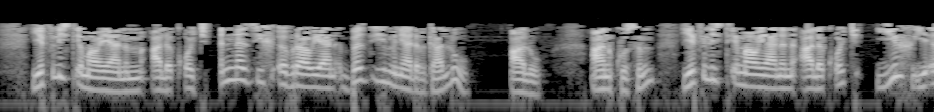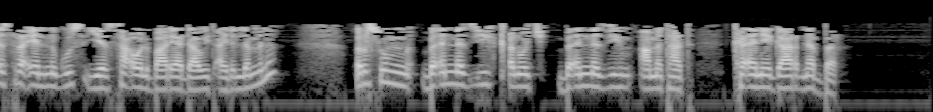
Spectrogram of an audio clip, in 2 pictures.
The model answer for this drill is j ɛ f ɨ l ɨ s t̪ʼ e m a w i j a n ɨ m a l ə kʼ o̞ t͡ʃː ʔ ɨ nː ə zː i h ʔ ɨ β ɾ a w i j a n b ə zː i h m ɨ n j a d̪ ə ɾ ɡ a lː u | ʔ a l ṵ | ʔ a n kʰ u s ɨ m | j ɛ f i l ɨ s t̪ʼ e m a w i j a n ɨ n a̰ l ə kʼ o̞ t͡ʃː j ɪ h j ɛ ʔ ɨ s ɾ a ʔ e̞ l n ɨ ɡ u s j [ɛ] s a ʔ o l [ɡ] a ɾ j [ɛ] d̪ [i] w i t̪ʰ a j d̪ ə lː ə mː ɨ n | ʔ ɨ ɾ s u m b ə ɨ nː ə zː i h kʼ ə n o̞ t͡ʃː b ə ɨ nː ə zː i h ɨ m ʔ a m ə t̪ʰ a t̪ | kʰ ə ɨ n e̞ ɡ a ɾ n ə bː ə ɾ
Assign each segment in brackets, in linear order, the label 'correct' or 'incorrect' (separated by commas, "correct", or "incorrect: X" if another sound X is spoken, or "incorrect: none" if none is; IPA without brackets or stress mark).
correct, incorrect: b, incorrect: a, incorrect: a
